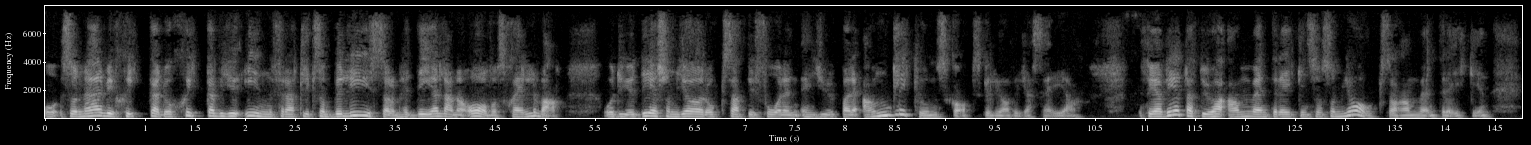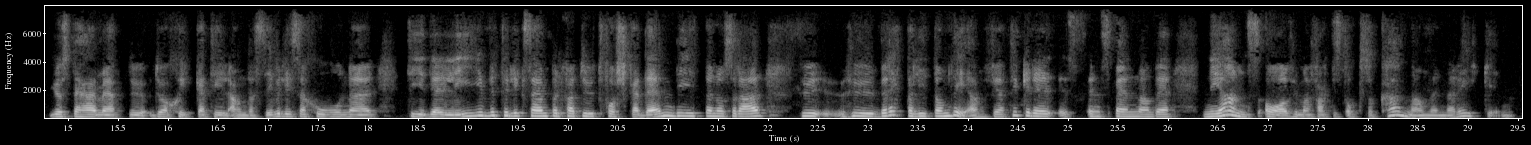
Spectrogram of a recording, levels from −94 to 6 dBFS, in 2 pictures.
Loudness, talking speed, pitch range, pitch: -26 LUFS, 205 wpm, 150-195 Hz, 165 Hz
